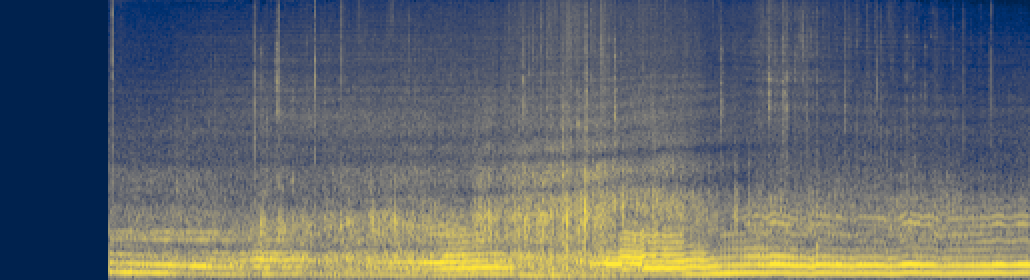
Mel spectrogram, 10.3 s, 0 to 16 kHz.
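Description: Silence for about a second, then a Volkswagen Golf Mk1 rally car's engine under hard driving. Its pitch climbs and drops in steps as the car accelerates, lifts off and changes gear, with scattered sharp clicks over it.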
